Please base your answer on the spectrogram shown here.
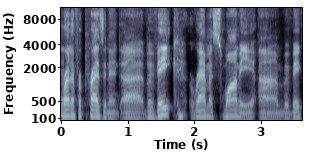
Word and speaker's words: Vivek: Speaking of running for president, Vivek Ramaswamy, Vivek rhymes with cake, got a wake-up call when he invited the most racist woman in America, Ann Coulter, onto his podcast.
